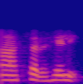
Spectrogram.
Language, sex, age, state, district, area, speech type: Kannada, female, 45-60, Karnataka, Mandya, rural, conversation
